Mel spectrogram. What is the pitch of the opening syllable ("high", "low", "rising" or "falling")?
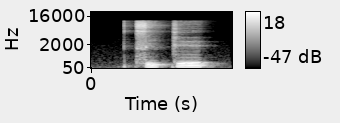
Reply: low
